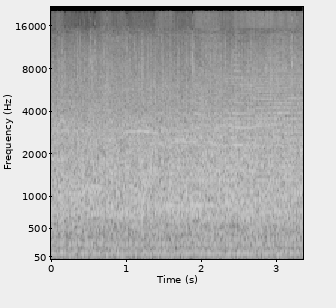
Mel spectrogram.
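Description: A sellout crowd applauds at the Japanese Grand Prix in an F1 racing video game, a dense, steady wash of clapping and cheering that holds at an even level throughout with no voices on top.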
